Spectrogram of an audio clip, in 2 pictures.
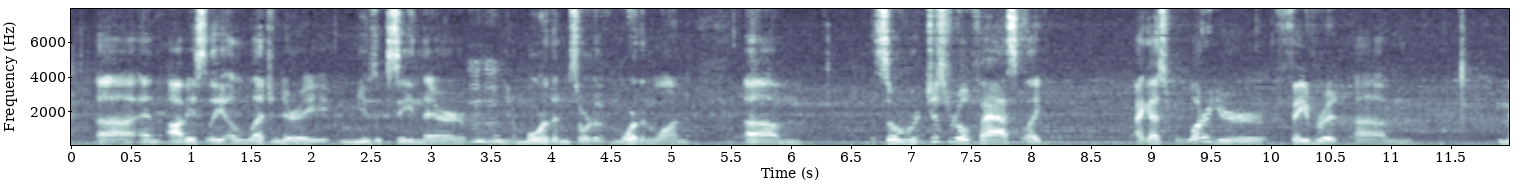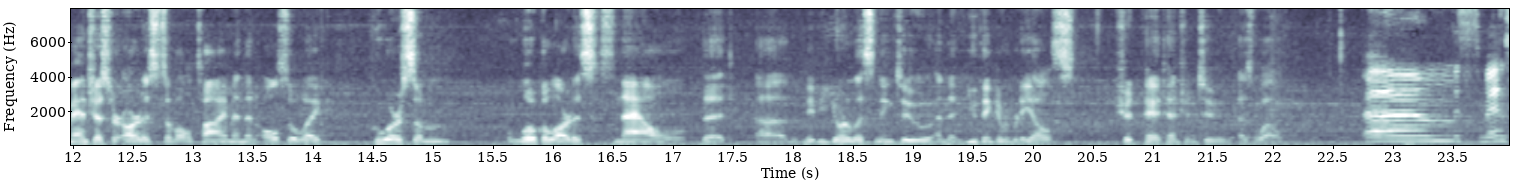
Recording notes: backstage at Lollapalooza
